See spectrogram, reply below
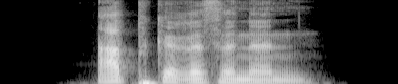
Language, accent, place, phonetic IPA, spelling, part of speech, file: German, Germany, Berlin, [ˈapɡəˌʁɪsənən], abgerissenen, adjective, De-abgerissenen.ogg
- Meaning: inflection of abgerissen: 1. strong genitive masculine/neuter singular 2. weak/mixed genitive/dative all-gender singular 3. strong/weak/mixed accusative masculine singular 4. strong dative plural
